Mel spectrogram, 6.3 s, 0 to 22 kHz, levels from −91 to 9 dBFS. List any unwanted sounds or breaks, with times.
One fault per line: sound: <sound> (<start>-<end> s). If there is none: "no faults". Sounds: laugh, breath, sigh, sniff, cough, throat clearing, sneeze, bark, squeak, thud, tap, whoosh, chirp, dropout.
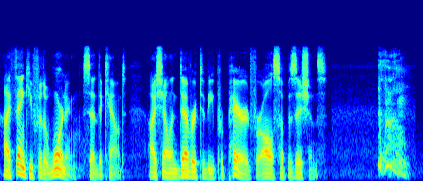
sound: cough (5.6-6.2 s)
